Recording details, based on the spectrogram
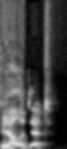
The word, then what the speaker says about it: Gallaudet: And pronouncing your name correctly, it's Gallaudet. – Gallaudet. Yep.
